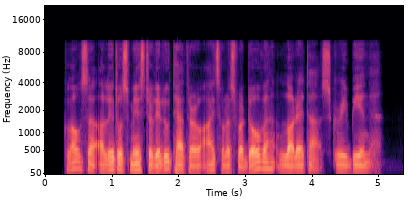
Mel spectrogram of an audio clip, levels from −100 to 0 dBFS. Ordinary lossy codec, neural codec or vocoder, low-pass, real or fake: AAC, 64 kbps; codec, 16 kHz in and 24 kHz out, 0.4 kbps, LongCat-Audio-Codec, two codebook decoder; 9.9 kHz; fake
